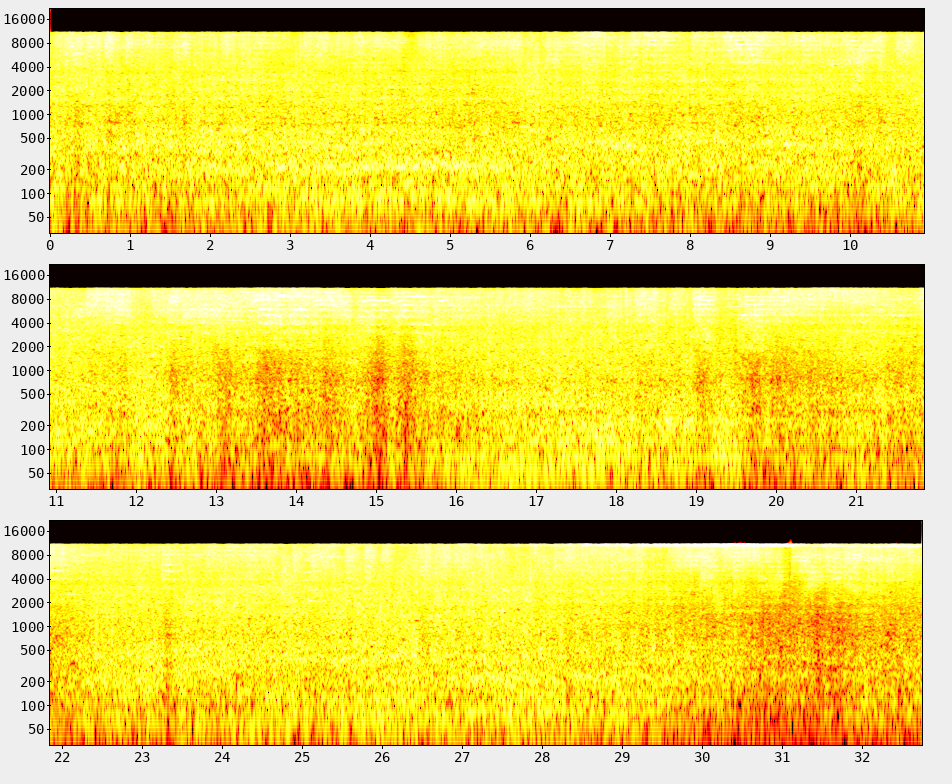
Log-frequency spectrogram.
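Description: Double-stack intermodal freight train's well cars rolling past close by: steady, loud noise of steel wheels running on the rails.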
